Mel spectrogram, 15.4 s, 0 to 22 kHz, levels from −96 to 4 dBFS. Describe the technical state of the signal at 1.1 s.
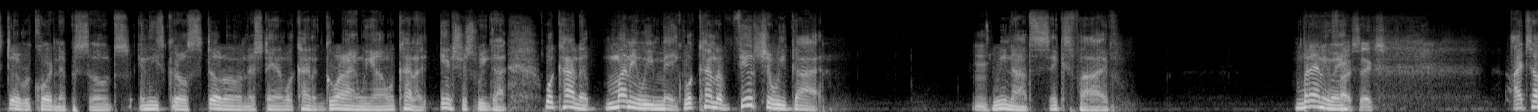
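Speex codec damage is present at 1.1 s and across the whole clip. This CELP coder rebuilds speech from a predicted spectral envelope plus a limited excitation signal, leaving a plainly audible hoarse, noisy grain, a level that fits roughly 22 kbps, with nothing above 15.3 kHz.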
